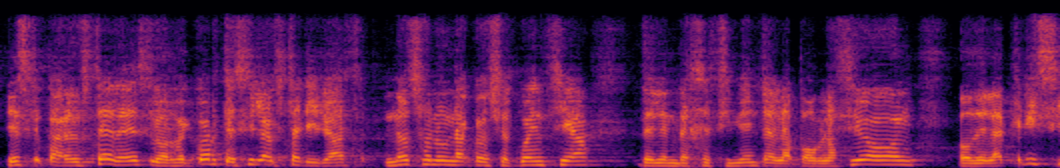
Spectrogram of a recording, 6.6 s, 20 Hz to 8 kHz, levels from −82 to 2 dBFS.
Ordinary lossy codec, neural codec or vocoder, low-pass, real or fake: AAC, 48 kbps; codec, 32 kHz, 1.9 kbps, SNAC; 7.2 kHz; fake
